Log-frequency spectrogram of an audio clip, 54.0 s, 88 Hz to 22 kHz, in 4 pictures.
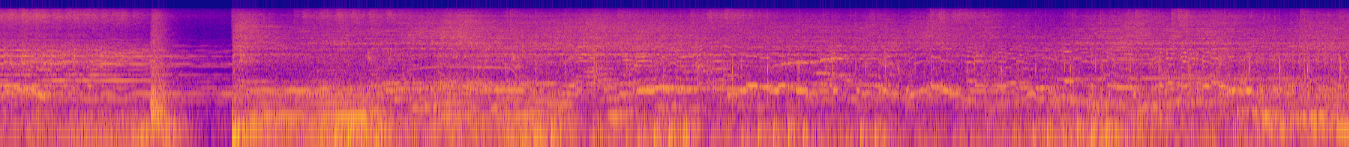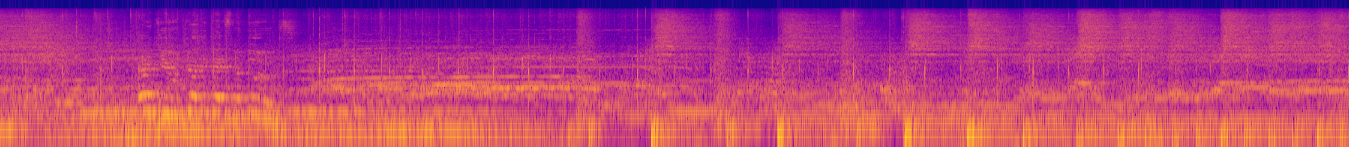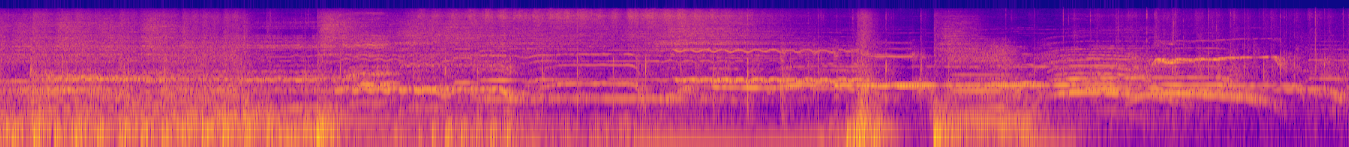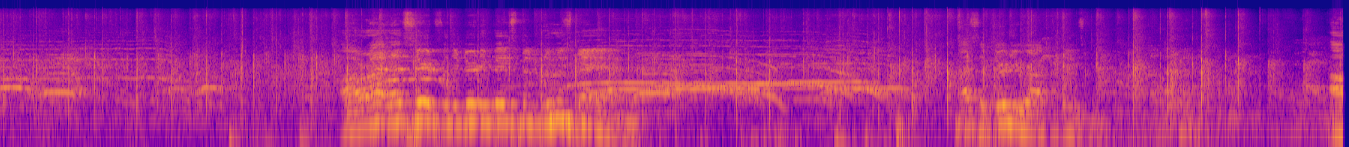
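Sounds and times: crowd voices and whoops: 0:00.0 - 0:01.2, 0:02.3 - 0:42.9, 0:45.9 - 0:49.8
live blues band: 0:00.0 - 0:53.6
man singing: 0:27.1 - 0:32.4.

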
